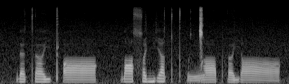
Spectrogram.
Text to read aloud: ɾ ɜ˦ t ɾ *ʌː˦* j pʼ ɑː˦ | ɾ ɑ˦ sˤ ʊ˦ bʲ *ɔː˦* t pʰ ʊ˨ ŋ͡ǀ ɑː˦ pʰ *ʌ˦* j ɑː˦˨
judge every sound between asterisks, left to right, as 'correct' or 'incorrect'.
correct, incorrect: ɑː˦, correct

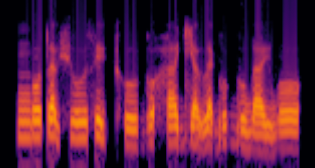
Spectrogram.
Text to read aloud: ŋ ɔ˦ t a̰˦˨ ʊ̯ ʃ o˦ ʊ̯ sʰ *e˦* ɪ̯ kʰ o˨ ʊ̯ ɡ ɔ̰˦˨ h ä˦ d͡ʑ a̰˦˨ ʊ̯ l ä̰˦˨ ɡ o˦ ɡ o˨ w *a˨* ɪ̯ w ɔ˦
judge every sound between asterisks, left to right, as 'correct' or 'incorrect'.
incorrect: ḛ˦˨, correct

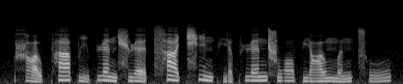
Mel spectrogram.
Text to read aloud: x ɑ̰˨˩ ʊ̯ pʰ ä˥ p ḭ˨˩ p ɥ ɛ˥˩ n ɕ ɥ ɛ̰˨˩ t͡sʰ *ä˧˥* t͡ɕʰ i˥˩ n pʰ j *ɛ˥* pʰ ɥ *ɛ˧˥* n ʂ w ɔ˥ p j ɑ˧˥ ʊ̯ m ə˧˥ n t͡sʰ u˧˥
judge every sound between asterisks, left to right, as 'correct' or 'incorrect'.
incorrect: ä˥˧, incorrect: ɛ˩, incorrect: ɛ˥

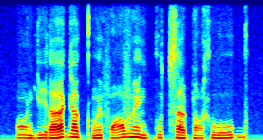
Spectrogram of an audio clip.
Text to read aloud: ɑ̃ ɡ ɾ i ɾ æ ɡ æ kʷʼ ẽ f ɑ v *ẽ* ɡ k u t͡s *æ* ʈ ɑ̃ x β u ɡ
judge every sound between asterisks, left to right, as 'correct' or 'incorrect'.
correct, correct

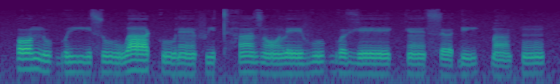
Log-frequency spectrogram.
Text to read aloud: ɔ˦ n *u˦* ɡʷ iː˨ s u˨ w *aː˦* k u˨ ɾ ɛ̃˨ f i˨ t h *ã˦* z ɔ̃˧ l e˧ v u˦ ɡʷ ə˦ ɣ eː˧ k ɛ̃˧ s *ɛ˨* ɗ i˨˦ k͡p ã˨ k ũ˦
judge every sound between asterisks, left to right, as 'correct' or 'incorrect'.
incorrect: u˨, correct, correct, incorrect: ə˨

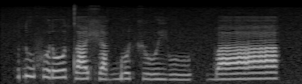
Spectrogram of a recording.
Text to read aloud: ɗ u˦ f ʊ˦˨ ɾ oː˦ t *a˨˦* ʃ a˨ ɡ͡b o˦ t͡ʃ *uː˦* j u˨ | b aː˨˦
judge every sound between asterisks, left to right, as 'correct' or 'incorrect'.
correct, incorrect: uː˨

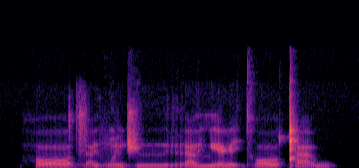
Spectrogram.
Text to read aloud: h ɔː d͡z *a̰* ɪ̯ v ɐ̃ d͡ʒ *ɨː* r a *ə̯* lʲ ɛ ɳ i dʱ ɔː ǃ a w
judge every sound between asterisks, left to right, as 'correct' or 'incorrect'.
correct, correct, correct

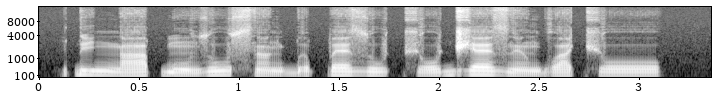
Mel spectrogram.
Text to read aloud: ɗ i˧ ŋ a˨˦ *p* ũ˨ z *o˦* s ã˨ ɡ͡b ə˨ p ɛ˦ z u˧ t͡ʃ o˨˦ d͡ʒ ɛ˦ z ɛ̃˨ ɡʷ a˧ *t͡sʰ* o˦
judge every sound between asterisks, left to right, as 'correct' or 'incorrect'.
incorrect: ɓ, incorrect: u˦, incorrect: t͡ʃ

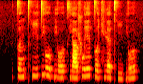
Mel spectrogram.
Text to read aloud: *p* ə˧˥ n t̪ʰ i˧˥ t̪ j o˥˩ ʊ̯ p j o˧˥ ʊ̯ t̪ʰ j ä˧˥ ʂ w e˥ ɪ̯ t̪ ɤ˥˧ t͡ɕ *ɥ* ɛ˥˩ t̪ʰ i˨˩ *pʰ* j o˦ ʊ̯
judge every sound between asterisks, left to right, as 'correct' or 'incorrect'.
incorrect: t̪, correct, incorrect: p

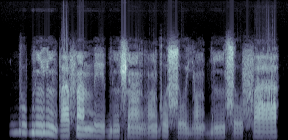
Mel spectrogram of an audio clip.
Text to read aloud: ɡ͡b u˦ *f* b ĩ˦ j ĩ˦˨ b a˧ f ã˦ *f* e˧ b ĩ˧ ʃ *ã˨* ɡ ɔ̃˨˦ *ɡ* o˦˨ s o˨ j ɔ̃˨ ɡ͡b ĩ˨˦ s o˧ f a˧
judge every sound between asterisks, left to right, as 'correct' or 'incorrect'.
incorrect: none, incorrect: m, correct, correct

